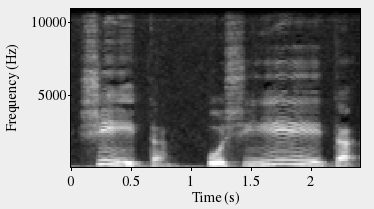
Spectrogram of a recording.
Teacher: esse I, veja aí, está sozinho na sílaba tônica.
